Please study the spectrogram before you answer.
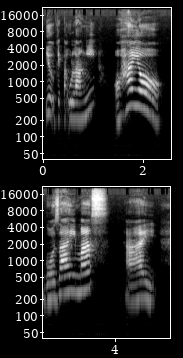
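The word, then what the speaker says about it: おはようございます: Meskipun di sini pakai su di belakangnya tapi enggak jelas-ya. Jadi cuman s-nya aja ya. U-nya lesat. Hai. Yuk kita ulangi. Ohao gozaimas.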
